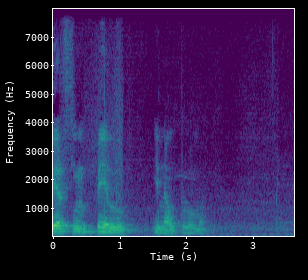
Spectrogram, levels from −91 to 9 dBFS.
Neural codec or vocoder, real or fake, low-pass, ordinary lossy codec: none; real; none; none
